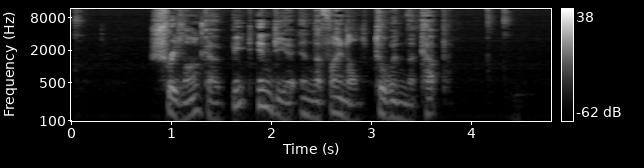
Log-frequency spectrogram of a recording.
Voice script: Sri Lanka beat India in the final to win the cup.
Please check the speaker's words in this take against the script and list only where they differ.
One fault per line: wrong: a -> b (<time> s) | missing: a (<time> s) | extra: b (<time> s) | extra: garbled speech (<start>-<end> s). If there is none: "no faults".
no faults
